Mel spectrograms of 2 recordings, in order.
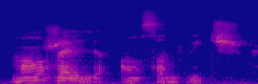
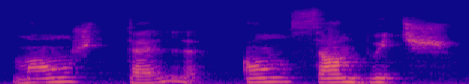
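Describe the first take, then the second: First: No t sound links the verb and elle. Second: A t sound links the verb and elle. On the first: The speaker calls it wrong. "Otherwise, you have to say mange elle" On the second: The speaker calls it right. "we put that T, euphonic T"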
